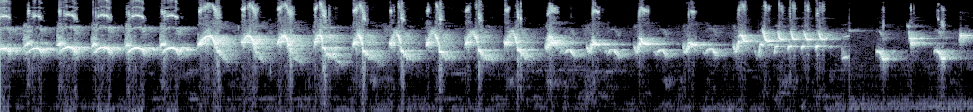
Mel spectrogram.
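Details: Asian pied starling's 'tembakan' song: a steady fast series of repeated slurred notes, about three or four each second, shifting in pitch, ending in looser chattering phrases.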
